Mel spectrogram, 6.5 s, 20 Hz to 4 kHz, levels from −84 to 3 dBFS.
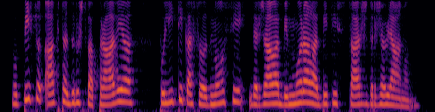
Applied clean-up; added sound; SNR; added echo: neural mask model DeepFilterNet 3.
